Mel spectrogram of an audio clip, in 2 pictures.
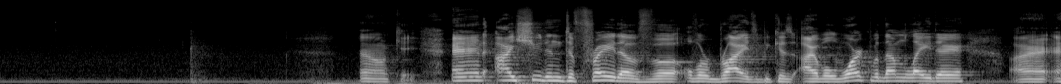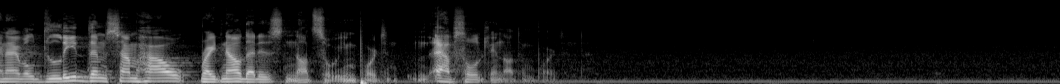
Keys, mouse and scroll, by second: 2.1 scroll down 1, 5.9 scroll up 1, 8.0-8.7 scroll down 1, 13.8 click, 13.9 click, 15.0 click.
